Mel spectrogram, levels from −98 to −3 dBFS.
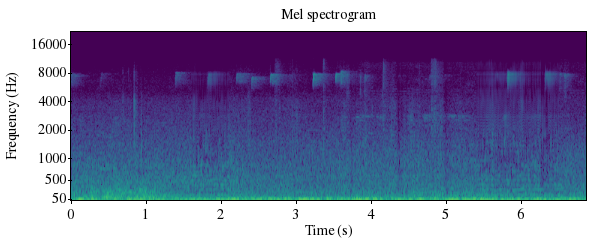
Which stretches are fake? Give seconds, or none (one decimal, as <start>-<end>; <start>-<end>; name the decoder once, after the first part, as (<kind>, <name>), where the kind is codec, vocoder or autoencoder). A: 1.6-2.1 (vocoder, BigVGAN v2); 5.4-6.5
